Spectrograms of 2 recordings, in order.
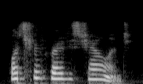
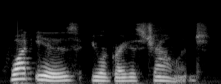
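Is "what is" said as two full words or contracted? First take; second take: contracted; full. First: "What is" is contracted to "what's". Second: "What is" is said as two full words. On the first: It sounds like natural conversation. The speaker calls it right. "We usually say in a conversation tone" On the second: It sounds formal rather than conversational. The speaker calls it wrong. "we don't say"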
